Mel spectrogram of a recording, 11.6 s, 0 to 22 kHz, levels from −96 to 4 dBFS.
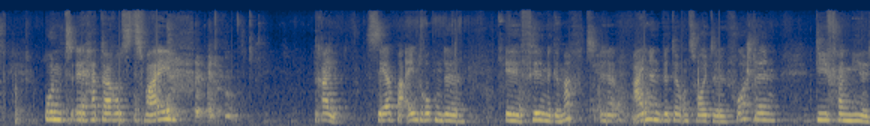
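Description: A background task stalls the USB bus or audio driver every 0.5 s from 0.07 to 11.08 s, causing periodic USB or driver dropouts. Each stall blanks roughly 10 ms of audio with silence, around twenty times, heard as evenly spaced ticks wherever signal is present.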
